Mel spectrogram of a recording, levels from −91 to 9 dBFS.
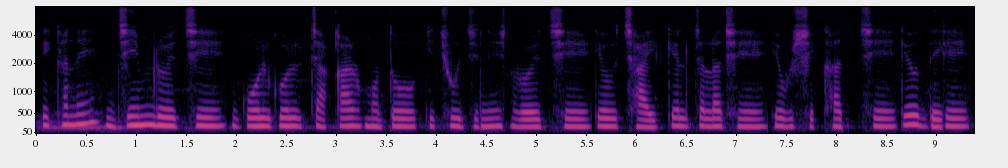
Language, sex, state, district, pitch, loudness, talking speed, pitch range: Bengali, female, West Bengal, Kolkata, 185 Hz, -42 LUFS, 110 wpm, 180-195 Hz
